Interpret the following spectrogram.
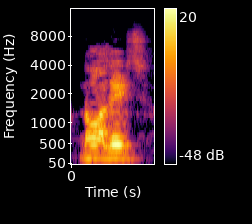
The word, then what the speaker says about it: knowledge: जैसे अंग्रेजी में KNOWLEDGE नॉलेज, नॉलेज नहीं बोला जाता, ओके, के साइलेंट।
